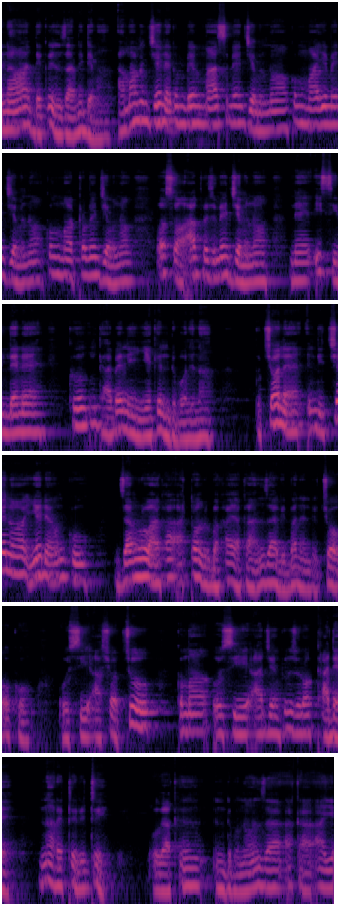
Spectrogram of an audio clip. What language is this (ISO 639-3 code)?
mgi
